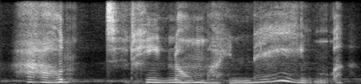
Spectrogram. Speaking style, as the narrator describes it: I mumbled

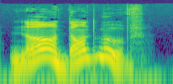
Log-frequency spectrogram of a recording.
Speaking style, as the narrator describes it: he said in a silky voice

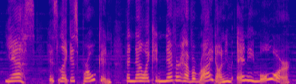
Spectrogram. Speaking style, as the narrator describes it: sobbed Dave

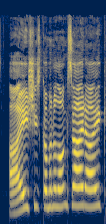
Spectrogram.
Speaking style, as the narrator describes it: Captain Nightletter called out

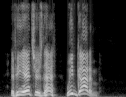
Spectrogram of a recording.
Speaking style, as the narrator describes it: cried Lestrade

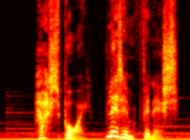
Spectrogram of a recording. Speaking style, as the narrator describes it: Martha snapped

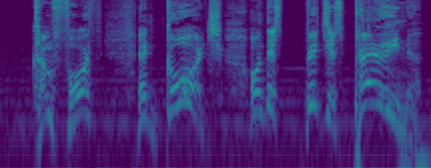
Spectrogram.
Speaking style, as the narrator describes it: roared, exultant

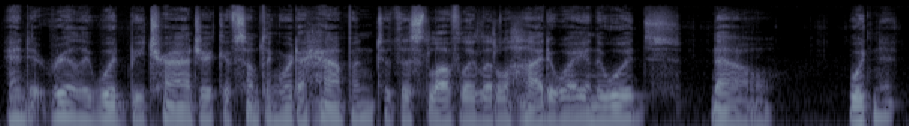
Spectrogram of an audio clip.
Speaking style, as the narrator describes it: He lowered his voice to whisper

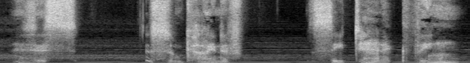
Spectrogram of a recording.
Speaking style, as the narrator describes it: Oscar croaked

